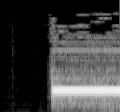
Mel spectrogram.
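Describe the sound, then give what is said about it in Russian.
After half a second of silence, a loud telephone ringback tone begins, the third ring of the call: one steady, mid-pitched electronic hum that holds unbroken to the end, with no voices. “Три гудка.”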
